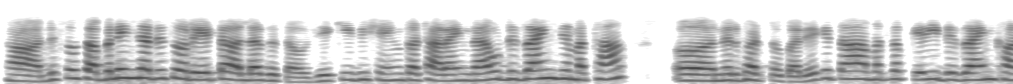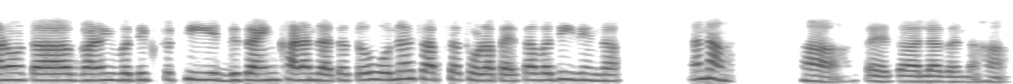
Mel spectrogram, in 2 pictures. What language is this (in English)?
Sindhi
